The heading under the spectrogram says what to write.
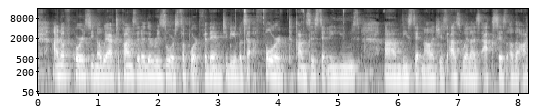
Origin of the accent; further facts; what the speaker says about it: Jamaica; and I'm from Jamaica.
